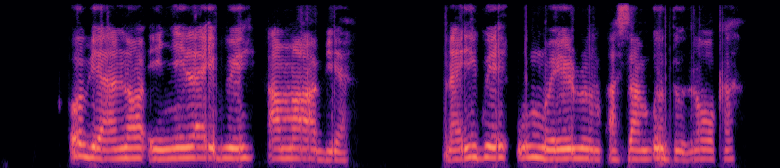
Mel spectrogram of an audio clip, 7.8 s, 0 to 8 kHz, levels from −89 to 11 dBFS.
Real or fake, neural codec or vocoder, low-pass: fake; codec, 16 kHz, 4 kbps, FreqCodec, smaller model; 7.2 kHz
